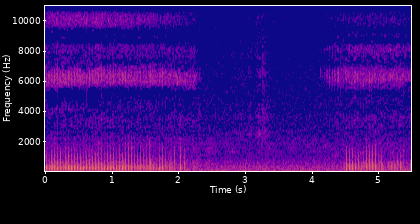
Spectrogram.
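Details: Small Chihuahua dog growling because it does not want to be petted or touched; a low, rattling, pulsed growl for two seconds, a pause, then a shorter burst, with a faint steady high hum behind.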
